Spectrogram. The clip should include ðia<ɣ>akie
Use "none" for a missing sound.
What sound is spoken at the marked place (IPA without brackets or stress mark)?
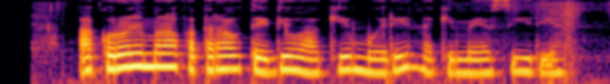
w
